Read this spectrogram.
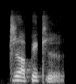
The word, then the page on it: tropical: Indian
